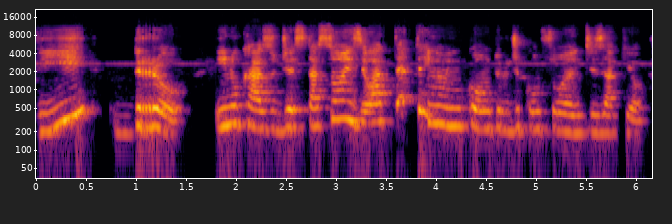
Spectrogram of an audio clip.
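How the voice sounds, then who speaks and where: A woman's voice: a little high, normal speed. A woman teaching a grammar lesson, patiently explaining and checking in with short tag questions.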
